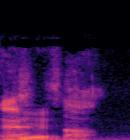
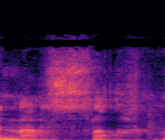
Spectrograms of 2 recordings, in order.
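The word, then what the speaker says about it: Nassau: NASA, inte NASA. – NASA, ja. Uttalsfrågor är ingen styrka.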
